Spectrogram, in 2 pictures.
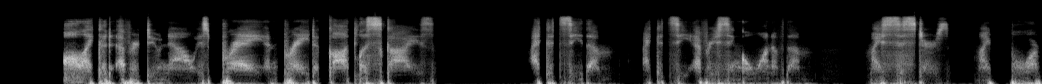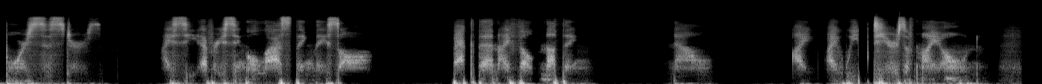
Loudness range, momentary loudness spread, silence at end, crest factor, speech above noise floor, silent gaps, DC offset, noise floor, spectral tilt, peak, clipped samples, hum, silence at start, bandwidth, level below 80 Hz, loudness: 7 LU; 15 LU; 0.25 s; 22 dB; 59 dB; none; under 0.1%; -81 dBFS; -1.5 dB/octave; -2 dBFS; under 0.1%; none; 0.65 s; 10 kHz; -28 dBFS; -21 LUFS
